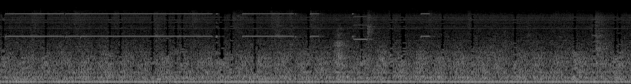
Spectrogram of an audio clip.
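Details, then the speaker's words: Volt-ohm meter continuity tester with probes across metal: thin, very high steady beep coming and going over a low mains hum; continuity beeper working despite a suspected faulty 9 V battery. "that's such a high pitched squeal i can barely hear that wow i'm gonna have to go to the hearing doctor i'm here with my right ear okay well it works all right"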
